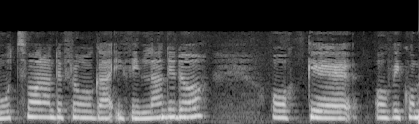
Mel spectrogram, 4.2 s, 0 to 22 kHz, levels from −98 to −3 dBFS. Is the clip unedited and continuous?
yes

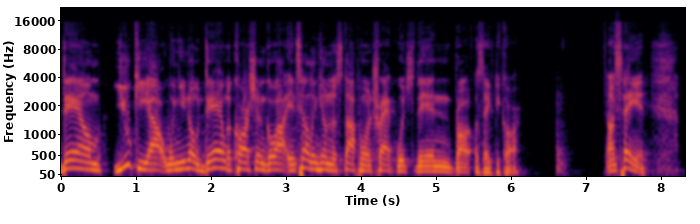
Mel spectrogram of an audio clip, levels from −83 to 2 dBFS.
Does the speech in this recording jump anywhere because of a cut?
yes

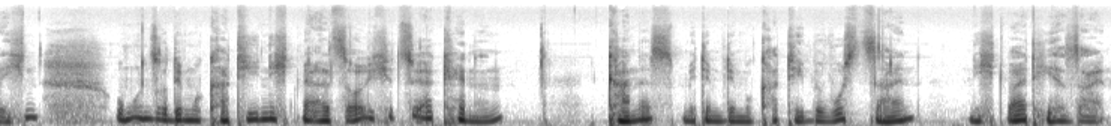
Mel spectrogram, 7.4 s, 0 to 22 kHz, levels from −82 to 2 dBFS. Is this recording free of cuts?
yes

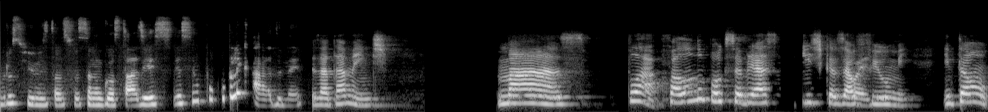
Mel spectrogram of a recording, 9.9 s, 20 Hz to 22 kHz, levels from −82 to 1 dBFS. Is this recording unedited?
yes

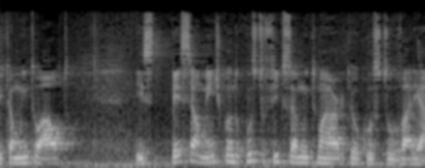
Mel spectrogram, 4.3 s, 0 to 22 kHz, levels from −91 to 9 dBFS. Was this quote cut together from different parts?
no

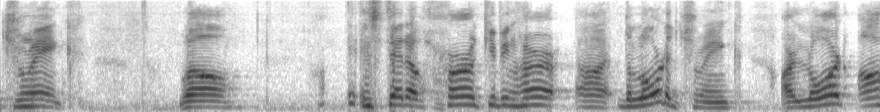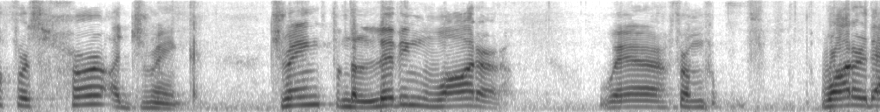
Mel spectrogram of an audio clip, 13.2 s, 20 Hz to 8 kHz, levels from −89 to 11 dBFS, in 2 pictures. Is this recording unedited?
yes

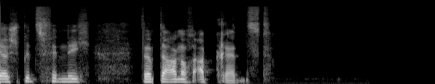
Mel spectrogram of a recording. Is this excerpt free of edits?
no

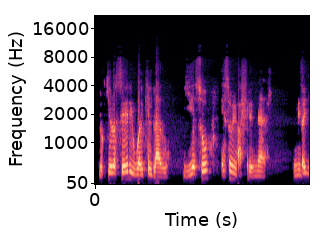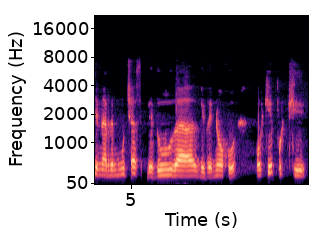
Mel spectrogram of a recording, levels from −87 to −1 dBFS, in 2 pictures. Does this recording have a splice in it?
yes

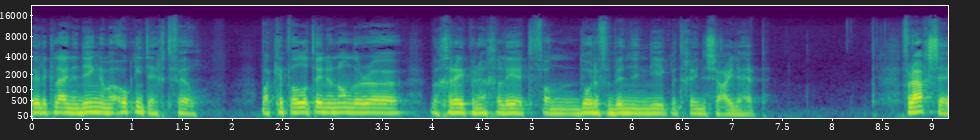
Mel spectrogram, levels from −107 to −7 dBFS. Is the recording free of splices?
yes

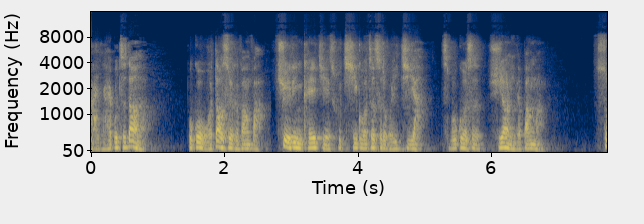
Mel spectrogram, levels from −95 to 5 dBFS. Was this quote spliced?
yes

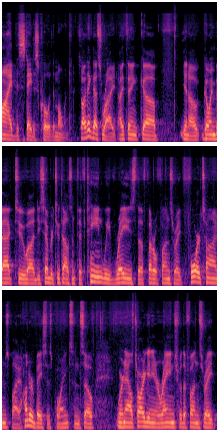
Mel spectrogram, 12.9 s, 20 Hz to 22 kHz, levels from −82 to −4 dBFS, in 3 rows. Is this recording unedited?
yes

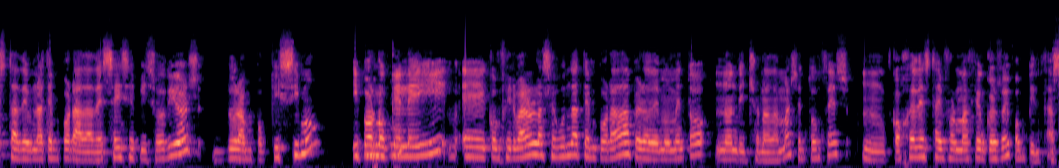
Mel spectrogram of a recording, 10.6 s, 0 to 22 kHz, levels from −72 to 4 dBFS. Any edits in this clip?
no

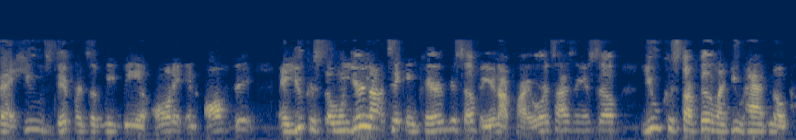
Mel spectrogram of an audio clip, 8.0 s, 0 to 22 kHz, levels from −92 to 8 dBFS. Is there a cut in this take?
no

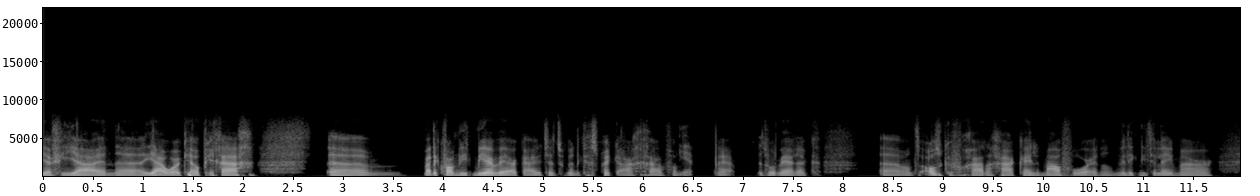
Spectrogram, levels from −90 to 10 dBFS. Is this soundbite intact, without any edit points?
no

